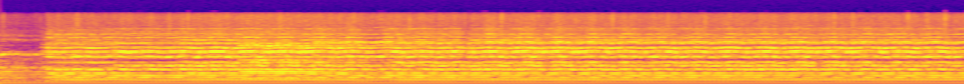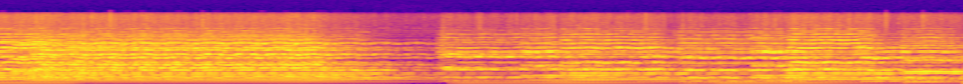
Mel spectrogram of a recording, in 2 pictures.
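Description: Cinema theatre organ playing sustained chords with an even wavering vibrato (tremulant) over long held pedal bass notes. The sound thins briefly about seven seconds in, then the next phrase comes in.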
